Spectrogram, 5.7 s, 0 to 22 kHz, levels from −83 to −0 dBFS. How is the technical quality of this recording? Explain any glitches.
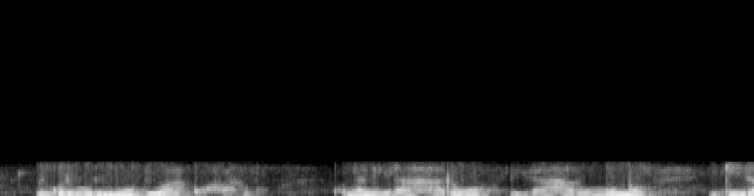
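Quality is poor throughout, limited by G.723.1 codec coding on a telephone-band line. For the whole clip, speech sits in a narrow 300 Hz to 3.5 kHz band with nothing above 3.8 kHz. Heavy coding damage, consistent with a roughly 6 kbit/s low-rate voice model refreshed only every 30 ms, leaves it muffled and hoarse with smeared consonants. A spectrogram shows a hard ceiling and blurred, coarse formant bands.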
